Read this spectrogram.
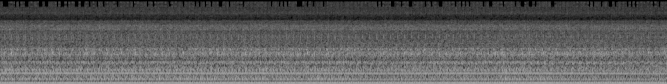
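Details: Toyota AE86 with stock bigport (blue top) 4AGE, unmodified, regularly maintained, about 195,000 km; uneven idle with steady irregular knock as engine warms, recorded at exhaust, cabin and engine bay; source of knock not located.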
